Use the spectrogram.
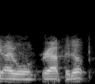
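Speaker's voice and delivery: normal talking voice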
